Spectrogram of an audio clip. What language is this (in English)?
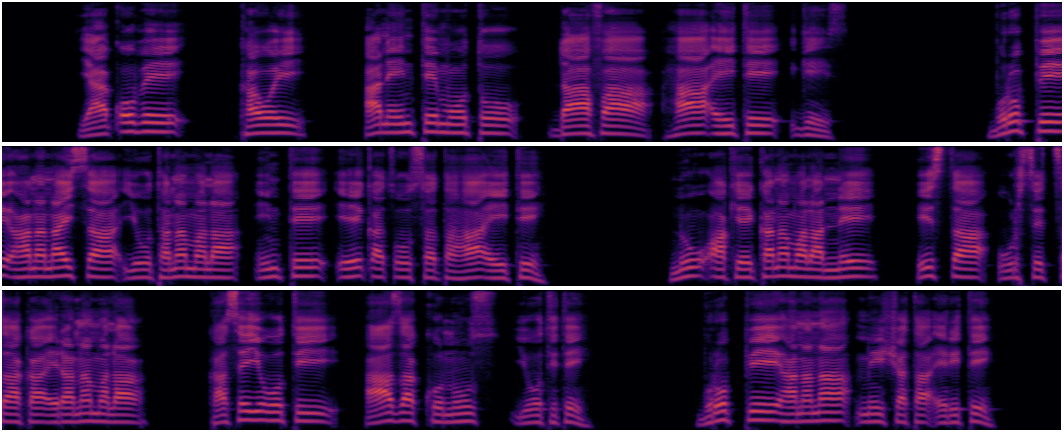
Gamo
